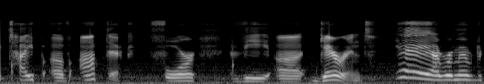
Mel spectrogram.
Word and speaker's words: Garand: And then lastly, in terms of new stuff thrown in here, we have a new type of optic for the Garand. Yay, I remembered to pronounce it correctly.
